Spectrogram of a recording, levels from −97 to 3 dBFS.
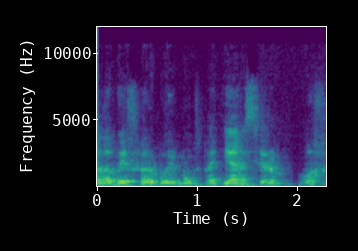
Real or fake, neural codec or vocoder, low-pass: fake; vocoder, 44.1 kHz, 128 mel bands, Pupu-Vocoder; 10.8 kHz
